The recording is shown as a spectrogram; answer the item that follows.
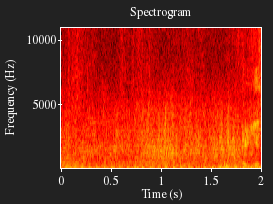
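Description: A helicopter flying over, a steady engine and rotor drone, over a low rumble of wind on the microphone.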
